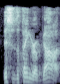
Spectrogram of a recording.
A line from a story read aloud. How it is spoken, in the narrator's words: they exclaimed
